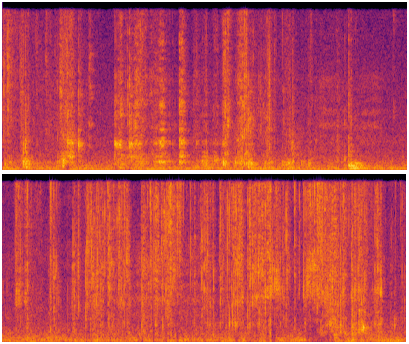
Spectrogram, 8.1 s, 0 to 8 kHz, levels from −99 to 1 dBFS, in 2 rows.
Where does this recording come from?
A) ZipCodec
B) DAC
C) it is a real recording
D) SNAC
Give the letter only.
C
